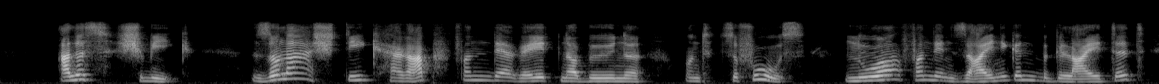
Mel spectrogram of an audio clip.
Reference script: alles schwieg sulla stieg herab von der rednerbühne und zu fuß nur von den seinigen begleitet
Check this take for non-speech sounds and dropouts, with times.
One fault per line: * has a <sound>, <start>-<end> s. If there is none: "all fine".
all fine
